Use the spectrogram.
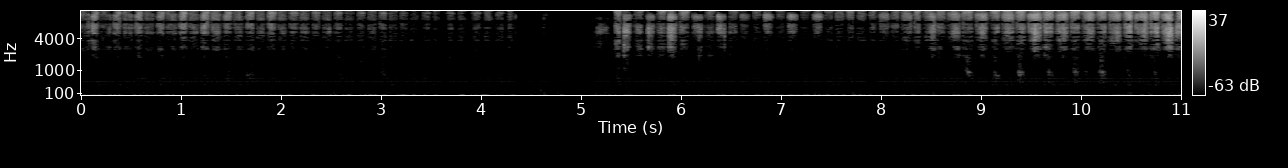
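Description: A graphite pencil rubs along a shaded column on a flat sheet of Bristol paper, making steady, quiet, bright scratchy strokes. The strokes pause for about a second near the middle, then resume and grow gradually louder toward the end.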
